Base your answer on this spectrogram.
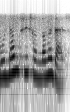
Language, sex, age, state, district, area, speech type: Assamese, female, 18-30, Assam, Udalguri, rural, conversation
